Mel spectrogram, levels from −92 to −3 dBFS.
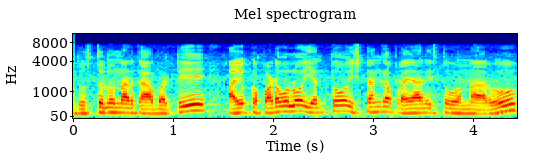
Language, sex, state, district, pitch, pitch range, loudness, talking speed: Telugu, male, Andhra Pradesh, Manyam, 150 Hz, 135-170 Hz, -16 LUFS, 120 wpm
